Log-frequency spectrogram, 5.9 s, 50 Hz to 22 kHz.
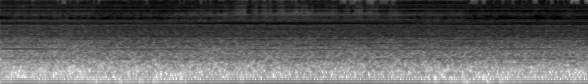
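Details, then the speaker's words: Pump running around 75 PSI, single unit: steady hissy mechanical whir with faint ticking rub about four times a second; a rotational noise following speed, suspected pump bearing problem rather than check valve, not confirmed. "Now, what you do have potentially, it's a pump bearing problem. You hear it? Yeah. Well, he told me not to check valve. No, that's that's a rotational problem."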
